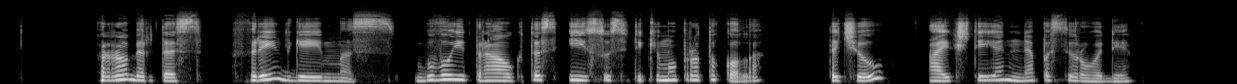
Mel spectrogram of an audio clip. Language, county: Lithuanian, Kaunas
